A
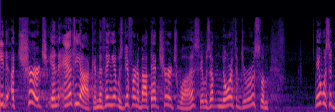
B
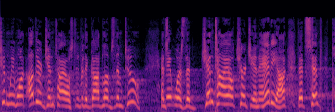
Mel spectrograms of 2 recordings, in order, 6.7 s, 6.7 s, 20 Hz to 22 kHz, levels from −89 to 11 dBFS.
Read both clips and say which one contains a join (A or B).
B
